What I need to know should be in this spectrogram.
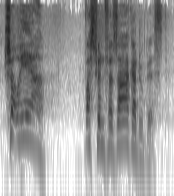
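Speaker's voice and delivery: imagined Jesus mocking Peter, scornful and loud; mock taunt. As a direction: rub Peter's failure in.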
